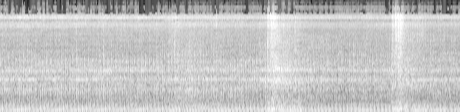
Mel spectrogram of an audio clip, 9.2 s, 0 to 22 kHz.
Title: 2013 Honda foreman 500 mystery engine noise, what could it be? See next short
